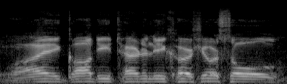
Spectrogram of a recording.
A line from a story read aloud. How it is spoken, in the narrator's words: Ben Dollard growled furiously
